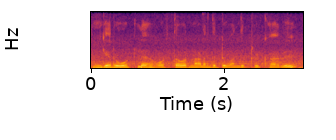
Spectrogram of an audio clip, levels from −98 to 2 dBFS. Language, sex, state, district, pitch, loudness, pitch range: Tamil, male, Tamil Nadu, Nilgiris, 150 Hz, -18 LUFS, 145-155 Hz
